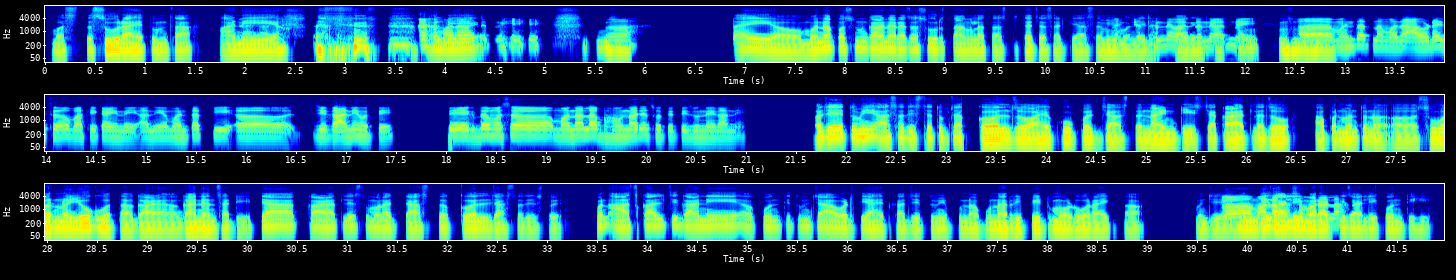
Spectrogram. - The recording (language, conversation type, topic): Marathi, podcast, तुमच्या आयुष्यात वारंवार ऐकली जाणारी जुनी गाणी कोणती आहेत?
- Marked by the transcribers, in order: chuckle; sniff; laugh; chuckle; sniff; other background noise; in English: "नाइंटीजच्या"; in English: "मोडवर"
